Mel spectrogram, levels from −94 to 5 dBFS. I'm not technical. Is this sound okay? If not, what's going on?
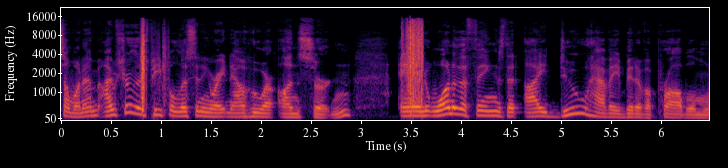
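No. There's cable scratch noise twice: a rough, uneven scratching at 0.74–1.11 s, right after "I'm I'm sure", and again, slightly louder than the speech, at 3.41–3.62 s after "now who are uncertain". It's likely a worn cable or connector being moved. Unlike a single click or a steady hiss, it's a short, ragged, rustling burst.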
